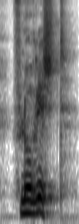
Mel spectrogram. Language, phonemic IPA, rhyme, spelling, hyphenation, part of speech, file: Dutch, /floːˈrɪst/, -ɪst, florist, flo‧rist, noun, Nl-florist.ogg
- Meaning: 1. one who engages in the study of wild flora (floristics) 2. speculator in tulips around the time of the tulip mania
